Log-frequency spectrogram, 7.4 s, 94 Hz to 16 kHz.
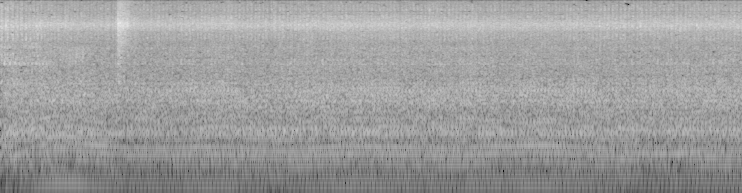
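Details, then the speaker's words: Craftsman push mower, Briggs Quantum 4.75, governor linkage tension spring detached, carburetor suspected gummy: steady high-pitched drone well above normal speed, overspeeding until it dies; carb cleaning next. "you saw it was too fast [Music] so fast that it died you see"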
